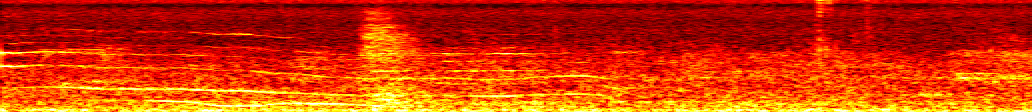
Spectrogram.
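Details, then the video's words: Stray street cats in a fight over the litter box, giving long, quavering, low yowls that bend and dip, set against constant low-pitched background noise. "Street cats fighting and making strange noises over the litter box !!!"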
